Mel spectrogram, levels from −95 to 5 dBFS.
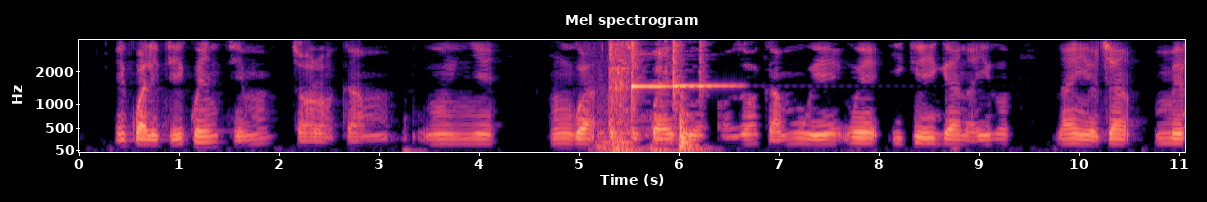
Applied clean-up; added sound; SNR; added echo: classical method Wiener filter.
